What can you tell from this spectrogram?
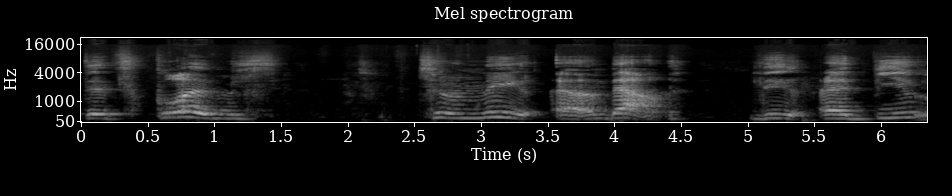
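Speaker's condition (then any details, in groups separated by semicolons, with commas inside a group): Cerebral palsy; from birth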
